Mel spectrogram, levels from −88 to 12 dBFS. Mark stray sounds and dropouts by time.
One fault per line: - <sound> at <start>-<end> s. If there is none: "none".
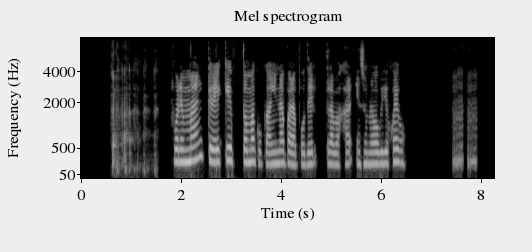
- laugh at 0.6-1.6 s
- laugh at 7.4-7.9 s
